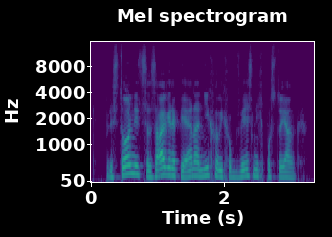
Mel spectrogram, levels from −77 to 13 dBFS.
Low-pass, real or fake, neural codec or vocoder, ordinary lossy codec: 14.4 kHz; real; none; none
